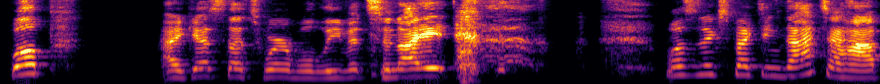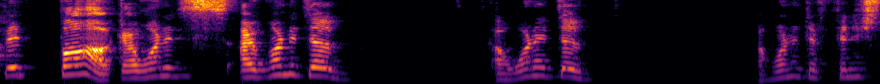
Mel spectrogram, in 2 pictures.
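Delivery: loud, high-pitched alarmed exclaiming; real dismayed outburst. Real, not acted. Streamer realizing the game wasn't saved, dismayed outburst. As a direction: blurt it out in shock, half laughing. Game mishap with unsaved progress.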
